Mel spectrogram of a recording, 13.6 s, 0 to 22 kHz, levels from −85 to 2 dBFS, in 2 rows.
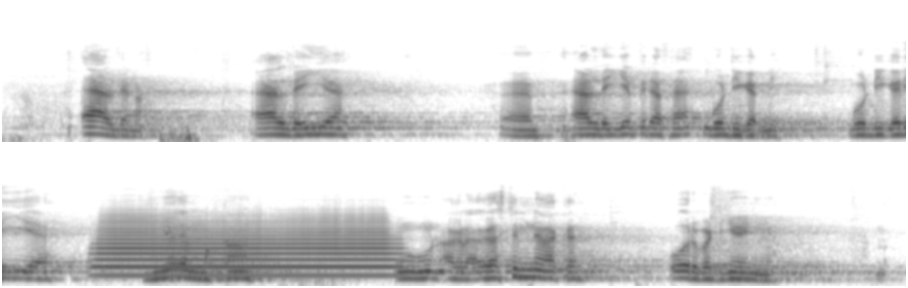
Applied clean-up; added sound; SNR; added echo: none; Brass instrument; -5 dB; none.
